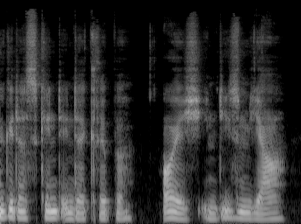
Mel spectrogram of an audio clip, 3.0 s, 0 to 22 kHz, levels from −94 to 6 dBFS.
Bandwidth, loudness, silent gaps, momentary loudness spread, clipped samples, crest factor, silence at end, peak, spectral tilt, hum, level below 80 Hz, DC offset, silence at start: 18 kHz; -29 LUFS; none; 7 LU; under 0.1%; 18 dB; 0.2 s; -10 dBFS; -5 dB/octave; none; -64 dBFS; under 0.1%; 0 s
